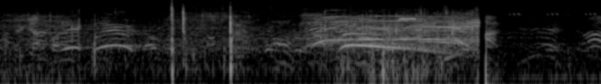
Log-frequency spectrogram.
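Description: Players and spectators shouting during a soccer game, with two sharp kicks of the ball about two seconds in. About three seconds in, several voices rise into a loud, sustained yell that cuts off abruptly.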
